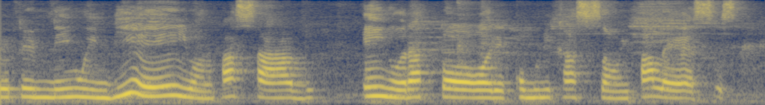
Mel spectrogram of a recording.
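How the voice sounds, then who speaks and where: The speaker is a woman. Her pitch is high. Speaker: law professor and lawyer. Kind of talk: interview.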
